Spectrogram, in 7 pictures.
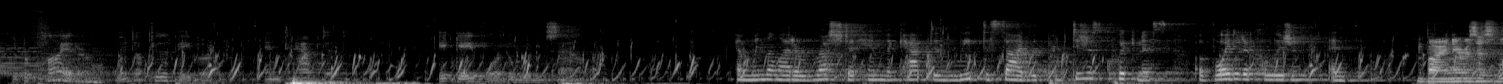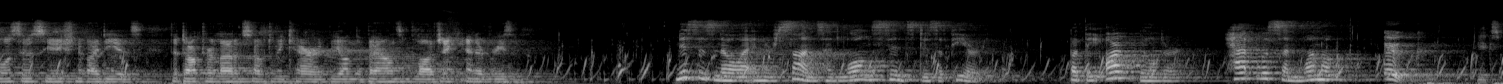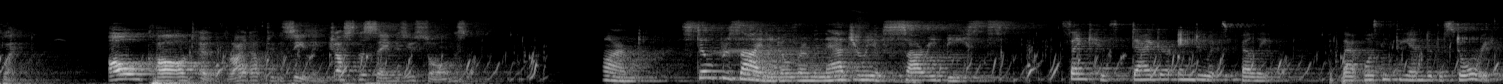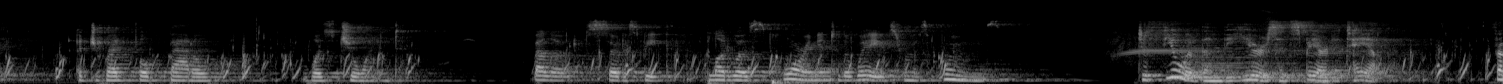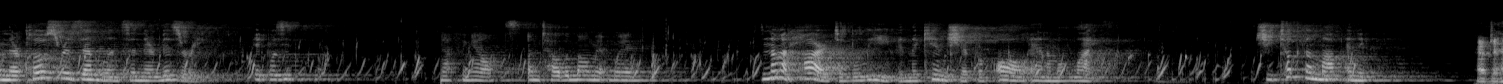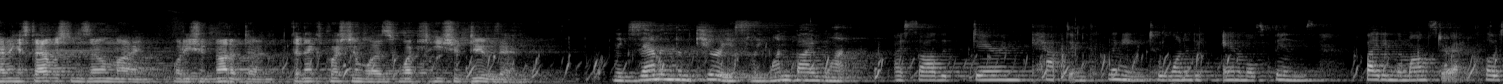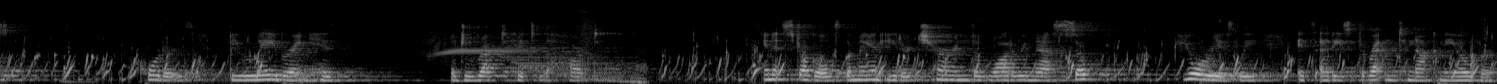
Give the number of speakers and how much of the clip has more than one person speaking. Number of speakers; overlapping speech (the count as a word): four, no overlap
